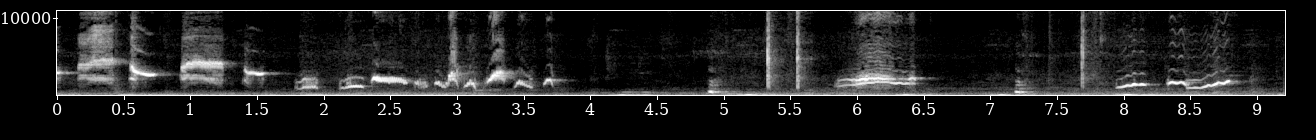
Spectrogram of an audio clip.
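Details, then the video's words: Captive white-rumped shama singing varied whistled phrases that swoop up and down, interspersed with harsh notes, clicks and pauses, over a low background hum. "Suara Asli Tanpa Repeat! Pancingan Murai Pastol Emosi & Bongkar Isian"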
